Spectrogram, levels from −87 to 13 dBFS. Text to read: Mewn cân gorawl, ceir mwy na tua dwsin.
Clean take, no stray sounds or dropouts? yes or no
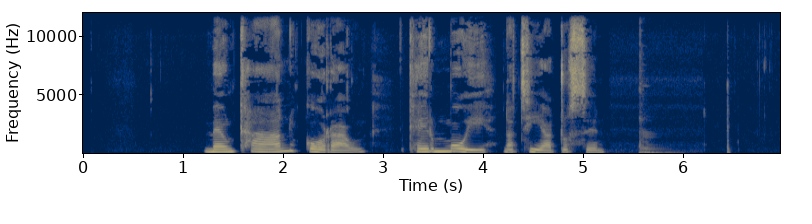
no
